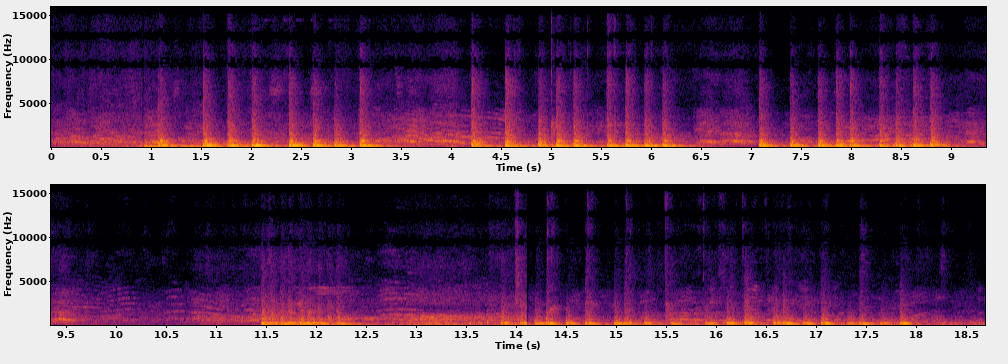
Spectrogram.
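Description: Drumming in fast runs of hits, each run lasting about two seconds, with voices over it; it drops away briefly about ten seconds in, then comes back.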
